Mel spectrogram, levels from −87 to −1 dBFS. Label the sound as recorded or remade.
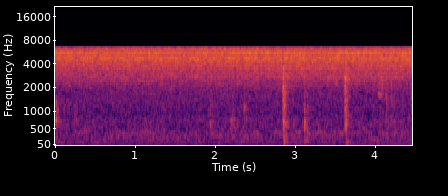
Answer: remade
